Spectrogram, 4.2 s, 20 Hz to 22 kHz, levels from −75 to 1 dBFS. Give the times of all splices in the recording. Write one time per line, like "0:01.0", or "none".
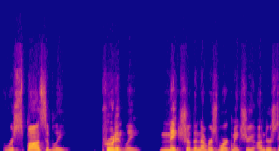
none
